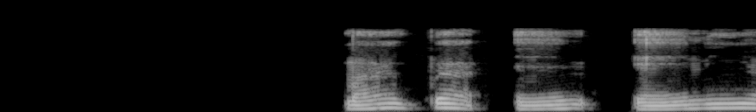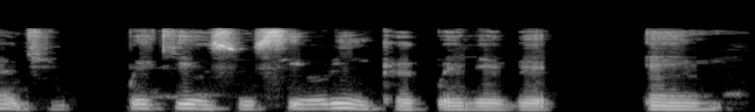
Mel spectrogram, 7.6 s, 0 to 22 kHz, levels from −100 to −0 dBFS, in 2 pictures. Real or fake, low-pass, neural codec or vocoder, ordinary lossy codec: real; none; none; none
